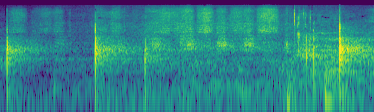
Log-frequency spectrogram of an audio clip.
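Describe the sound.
Writing out the total Hamiltonian equation of a many-body system by hand: faint scratchy strokes broken by a few sharp taps as the writing moves across the surface.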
